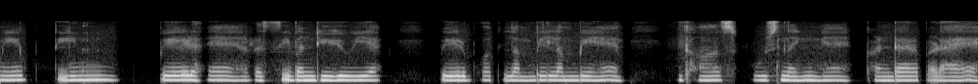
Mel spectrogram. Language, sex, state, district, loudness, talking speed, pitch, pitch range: Hindi, female, Maharashtra, Mumbai Suburban, -15 LUFS, 125 wpm, 195 Hz, 190-200 Hz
